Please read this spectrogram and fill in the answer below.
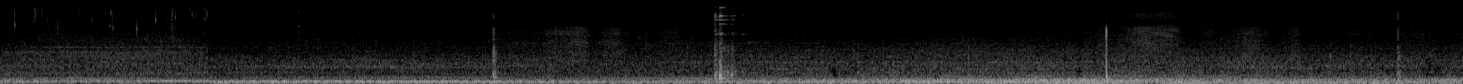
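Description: Steady low running hum from the 2004 Dodge Ram Cummins truck as it sits with its new lift pump fitted, with a few sharp clicks, the loudest about seven seconds in. The hum shifts in pitch at a cut about two seconds in.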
